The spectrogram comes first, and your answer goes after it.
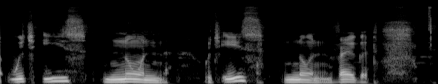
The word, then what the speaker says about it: ن: So, which means you cannot pronounce noon from the tongue alone without that additional feature, which is what we call ghunnah, a nasal sound from the nose.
